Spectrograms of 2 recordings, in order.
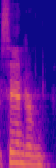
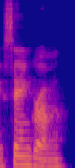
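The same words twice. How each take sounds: First: Sandram, with a clear d in the middle instead of ng; slip of the tongue. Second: Sangram, with ng and a hard g in the middle; corrected name. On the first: Host stumbles on the name and says Sandram. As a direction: say Sandram with an n-d sound, the name botched. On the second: Fixing the botched name with a corrected Sangram. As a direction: say Sangram with the ng sound, now correct. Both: Real, not acted. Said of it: "excuse me".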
